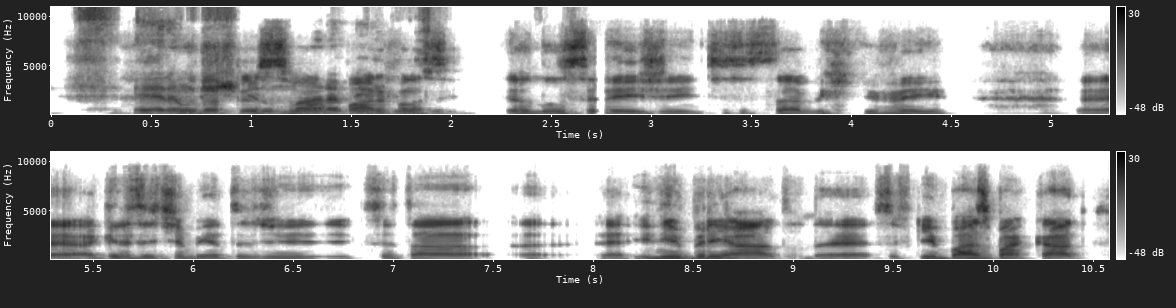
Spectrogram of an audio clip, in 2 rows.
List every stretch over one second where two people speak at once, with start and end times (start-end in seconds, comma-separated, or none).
0.6-2.0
